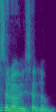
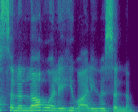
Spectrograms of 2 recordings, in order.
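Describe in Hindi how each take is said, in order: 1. वाक्यांश तेज़ी से और जल्दी-जल्दी कहा गया है। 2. वाक्यांश धीरे और ध्यान से कहा गया है। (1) "जब हम स्पीड से बात कर रहे होते हैं" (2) "हम पढ़ते हैं"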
